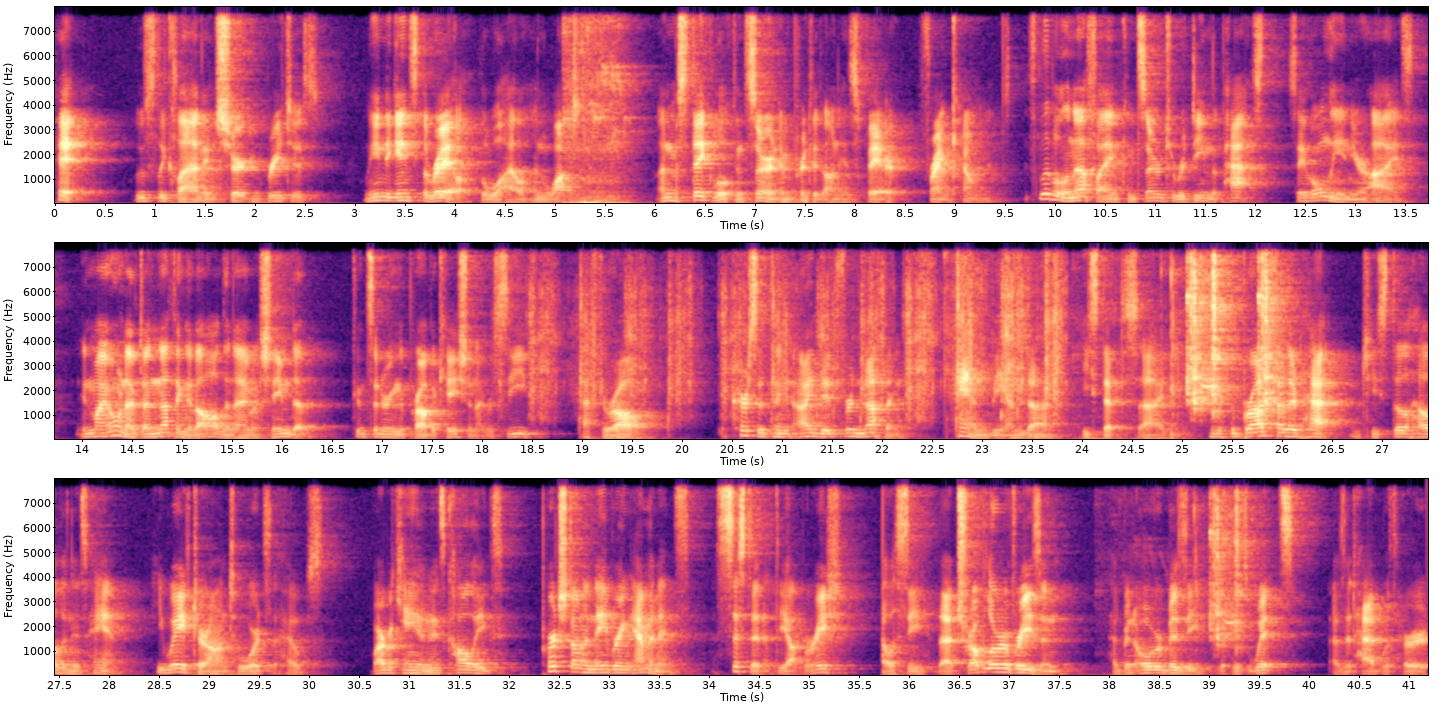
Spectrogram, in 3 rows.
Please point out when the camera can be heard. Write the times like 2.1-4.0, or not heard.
5.0-5.8, 23.9-25.9, 37.9-39.4.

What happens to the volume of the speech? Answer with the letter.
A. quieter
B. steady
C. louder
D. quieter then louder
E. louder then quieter
B.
